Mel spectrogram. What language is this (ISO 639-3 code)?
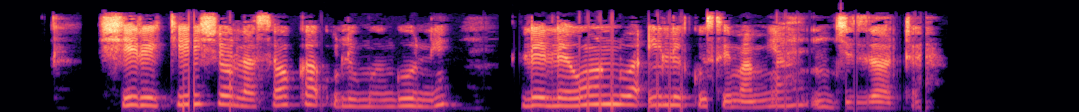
swa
